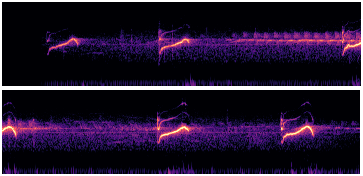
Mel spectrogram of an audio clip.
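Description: Western Bonelli's warbler giving loud, rising whistled notes about every second and a half, with a soft, dry, even trill running between them.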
